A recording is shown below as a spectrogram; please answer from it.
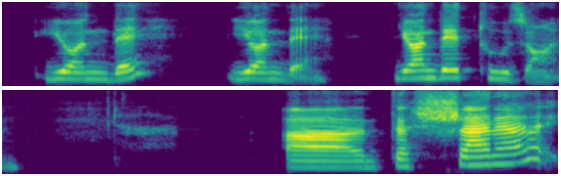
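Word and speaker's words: Hyundai: I drive a Yande. Wait, I was scolded on how I pronounce this. It should be Yund.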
